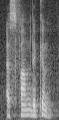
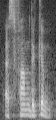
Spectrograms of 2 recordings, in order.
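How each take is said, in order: Both takes have the same delivery.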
